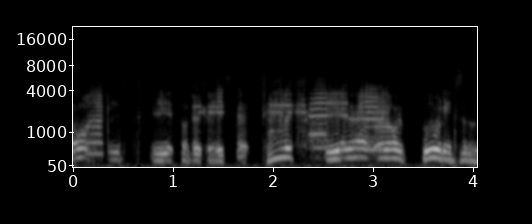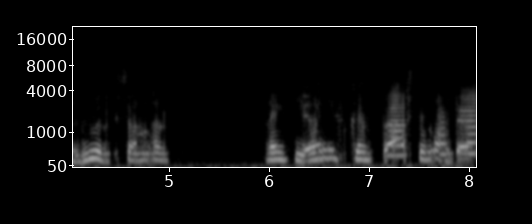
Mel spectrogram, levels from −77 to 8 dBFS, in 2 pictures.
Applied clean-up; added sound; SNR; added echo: neural diffusion model UNIVERSE++.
